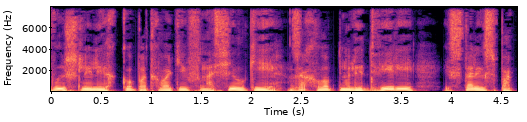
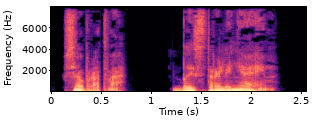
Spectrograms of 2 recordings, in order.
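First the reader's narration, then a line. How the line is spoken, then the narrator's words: Calm. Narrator (Russian): ржавый спокойно сказал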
